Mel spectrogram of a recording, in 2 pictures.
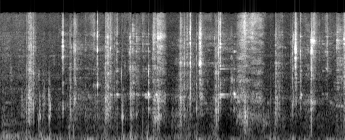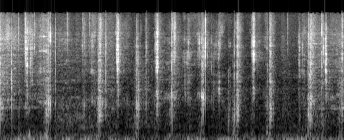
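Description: Close-miked chewing and crunching: a dense, irregular run of sharp crackling clicks from the mouth, with a few wet mouth sounds in the first few seconds.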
